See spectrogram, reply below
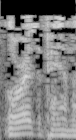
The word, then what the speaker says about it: lorazepam: it's Olazepram or something like that. Lorazepam, I mean.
